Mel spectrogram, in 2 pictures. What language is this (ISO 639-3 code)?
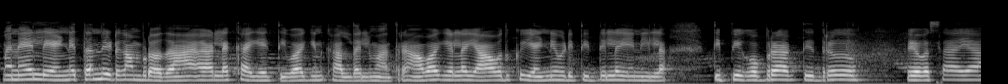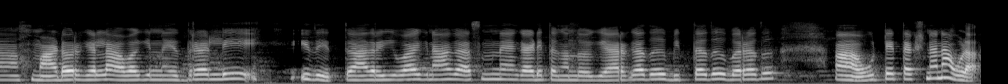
kan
